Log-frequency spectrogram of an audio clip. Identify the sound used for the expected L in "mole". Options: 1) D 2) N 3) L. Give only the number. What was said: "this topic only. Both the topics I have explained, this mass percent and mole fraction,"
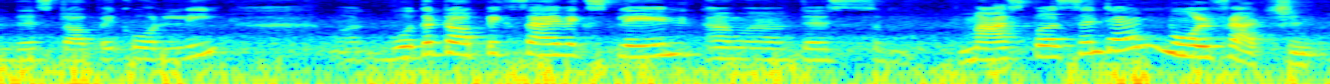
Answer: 3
